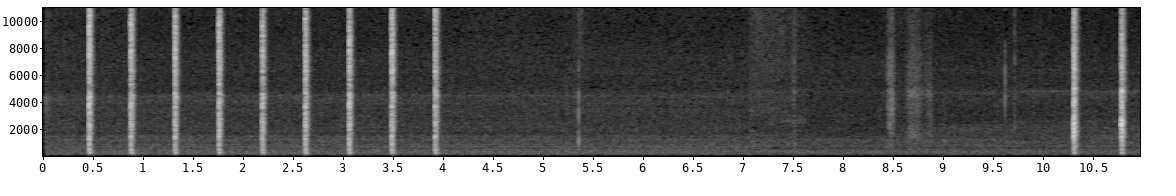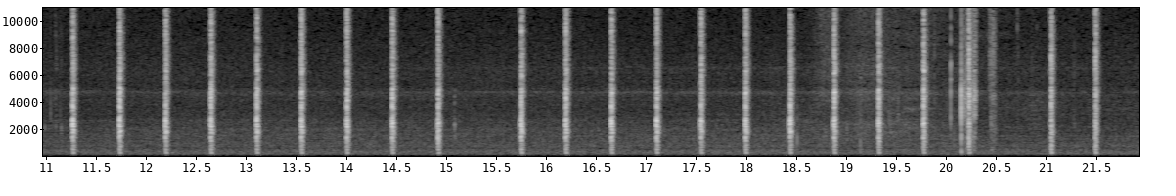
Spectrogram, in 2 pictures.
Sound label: climate control knocking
